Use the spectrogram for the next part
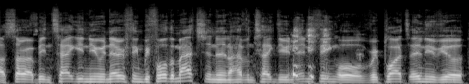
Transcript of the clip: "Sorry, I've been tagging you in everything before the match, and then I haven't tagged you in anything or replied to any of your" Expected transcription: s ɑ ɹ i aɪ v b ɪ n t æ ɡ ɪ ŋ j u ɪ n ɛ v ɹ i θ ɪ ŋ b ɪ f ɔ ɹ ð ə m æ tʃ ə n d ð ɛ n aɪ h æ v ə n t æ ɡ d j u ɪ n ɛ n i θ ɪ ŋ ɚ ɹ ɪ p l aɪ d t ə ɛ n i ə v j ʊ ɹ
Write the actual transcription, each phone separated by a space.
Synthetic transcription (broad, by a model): s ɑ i aɪ v b ɪ n t æ ɡ ɪ ŋ j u ɪ n ɛ v ɹ i θ ɪ ŋ b ɪ f ɔ ɹ ð ə m æ tʃ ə n ð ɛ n aɪ h æ v ə n t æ ɡ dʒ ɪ ɪ n ɛ n i θ ɪ ŋ ɚ ɹ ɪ p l aɪ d t ə ɛ n i ə v j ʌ ɹ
